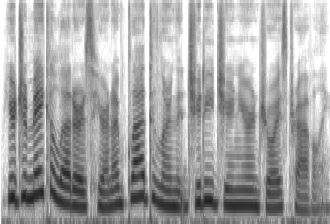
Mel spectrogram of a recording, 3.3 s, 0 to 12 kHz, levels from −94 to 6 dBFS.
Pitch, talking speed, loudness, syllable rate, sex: 220 Hz, 270 wpm, -17 LUFS, 7.5 syllables/s, female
